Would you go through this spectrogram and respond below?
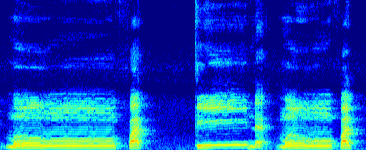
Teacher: Maka bunyi nunnya itu disamarkan antara nun sama fa. Mum bukan mum ee cuma ada kedengaran seperti bunyi mim mu.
